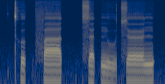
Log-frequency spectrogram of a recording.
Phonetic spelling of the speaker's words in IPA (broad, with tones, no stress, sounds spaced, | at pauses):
t̪ʰ ʊ˧ k̚ f aː˧ t̚ | t͡s ɐ˨ t̚ n̪ uː˨˩ t͡s œː˥ n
